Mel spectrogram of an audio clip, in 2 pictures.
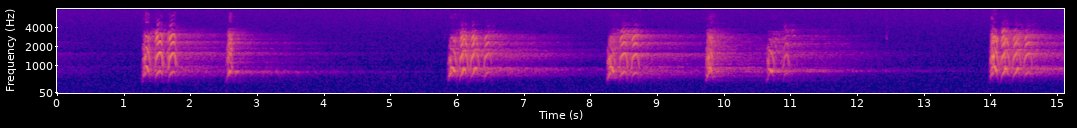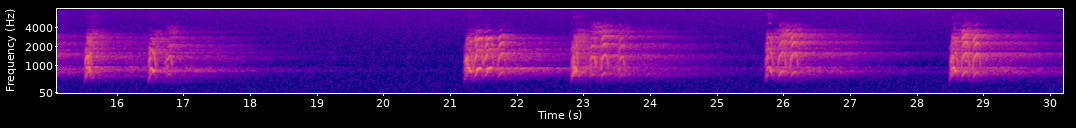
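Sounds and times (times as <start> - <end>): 
coyote barking and yipping: 1.3 - 3.8, 5.9 - 7.6, 8.2 - 11.9, 14.0 - 17.9, 21.2 - 24.6, 25.7 - 27.4, 28.5 - 30.1.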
